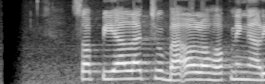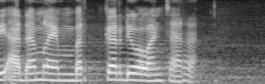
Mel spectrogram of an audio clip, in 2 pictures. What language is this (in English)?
Sundanese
